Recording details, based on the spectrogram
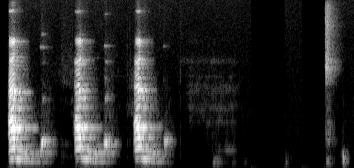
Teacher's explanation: Huruf ba ini keluarnya dari dua bibir. Dua bibir secara intibak, secara tertutup rapat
